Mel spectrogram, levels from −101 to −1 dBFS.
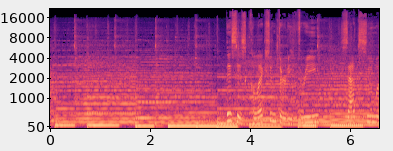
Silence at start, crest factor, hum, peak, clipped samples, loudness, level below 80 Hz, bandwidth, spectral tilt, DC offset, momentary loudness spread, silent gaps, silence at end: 0 s; 16 dB; none; 0 dBFS; under 0.1%; -18 LUFS; -26 dBFS; over 20 kHz; -6 dB/octave; under 0.1%; 5 LU; none; 0 s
